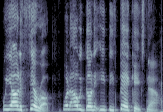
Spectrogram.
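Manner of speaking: very high, loud outraged goon; shouting wiseguy. Acted. Henchman telling the boss about syrup, yelling. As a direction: wail it like a panicked mob henchman.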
